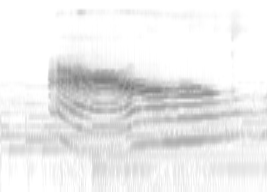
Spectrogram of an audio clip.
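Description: A single drawn-out cat meow, loud, rising then slowly falling in pitch over about a second and a half, with a faint background hum and no talking.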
